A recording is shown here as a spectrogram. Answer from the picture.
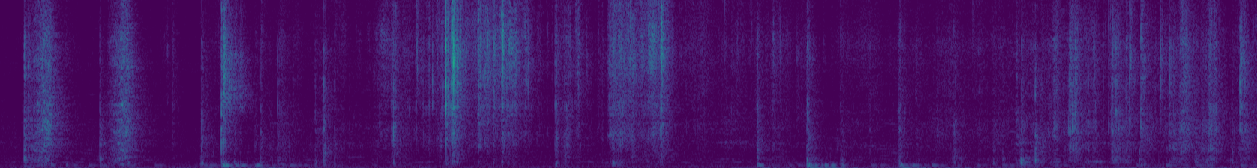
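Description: Sports-card pack wrappers being torn open and crinkled, with scattered light clicks and taps of cards and packaging being handled.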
